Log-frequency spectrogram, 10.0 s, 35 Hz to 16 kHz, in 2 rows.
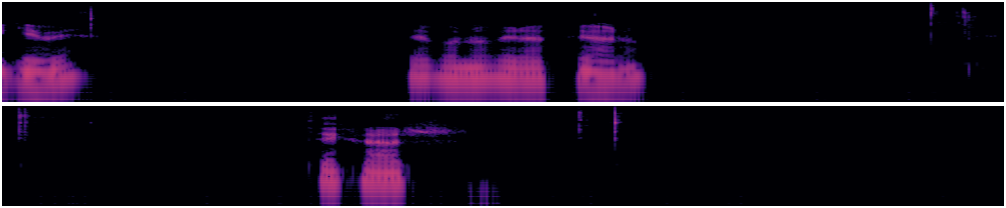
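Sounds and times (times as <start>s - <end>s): faint plastic shuttle clicks: 7.8s - 8.2s.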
